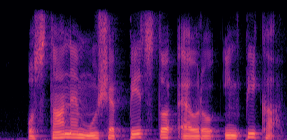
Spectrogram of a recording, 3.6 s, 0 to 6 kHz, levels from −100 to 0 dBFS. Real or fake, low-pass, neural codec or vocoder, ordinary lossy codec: real; 5.4 kHz; none; AAC, 48 kbps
